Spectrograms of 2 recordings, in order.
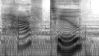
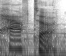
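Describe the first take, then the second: First: Both words are said fully and separately. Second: The words blend into a reduced 'hafta'. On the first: "The phrase have to" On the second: "is commonly reduced to"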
